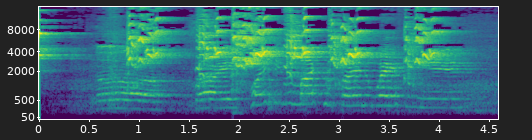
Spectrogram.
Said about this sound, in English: because the birds are very excited that I'm up and making coffee.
